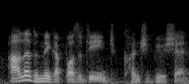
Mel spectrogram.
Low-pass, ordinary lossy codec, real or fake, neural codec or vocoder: 7.2 kHz; Opus, 16 kbps; fake; codec, 16 kHz, 0.5 kbps, X-Codec, HuBERT features, trained on LibriSpeech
